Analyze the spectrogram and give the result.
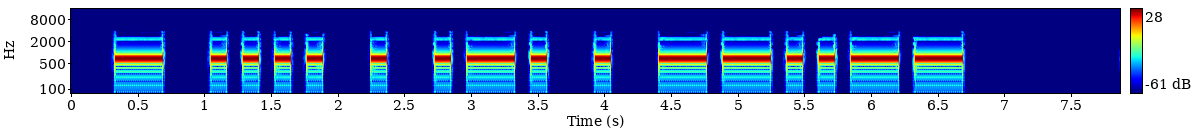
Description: Morse code, heard as a keyed tone, about 10 wpm, 700 Hz. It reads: THERE,
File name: Book One / 01-Chapter 1 - 10 WPM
